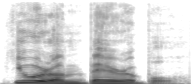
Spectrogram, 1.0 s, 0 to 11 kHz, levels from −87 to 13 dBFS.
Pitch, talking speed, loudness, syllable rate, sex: 150 Hz, 190 wpm, -17 LUFS, 8.6 syllables/s, male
